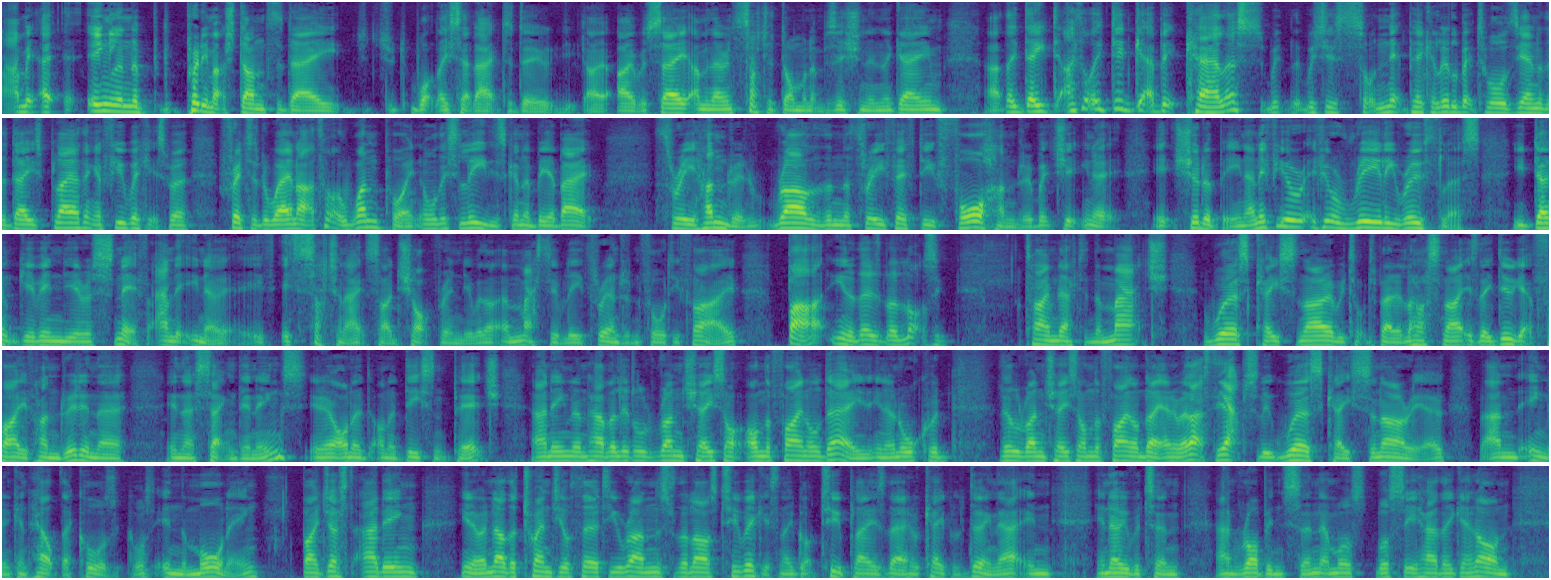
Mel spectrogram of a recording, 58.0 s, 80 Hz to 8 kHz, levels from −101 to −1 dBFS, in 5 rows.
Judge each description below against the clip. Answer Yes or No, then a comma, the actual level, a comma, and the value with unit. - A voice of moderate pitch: No, low, 115 Hz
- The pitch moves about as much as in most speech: Yes, average, 3.9 semitones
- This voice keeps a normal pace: No, fast, 250 wpm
